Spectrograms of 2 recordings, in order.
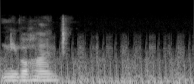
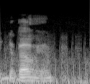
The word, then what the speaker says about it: Nibelheim: The Mako reactor at Nibelheim? I think that's how it's pronounced. I used to say Nibelium when I was younger. I'm pretty sure that's wrong.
